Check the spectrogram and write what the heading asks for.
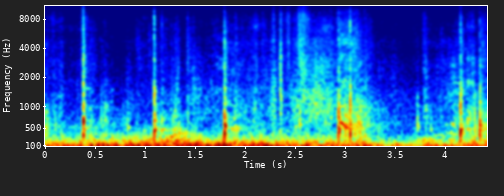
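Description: Soft tennis rally: the serve and then rackets striking the rubber ball, a series of sharp short hits spaced under a second apart, over a steady low rumble.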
